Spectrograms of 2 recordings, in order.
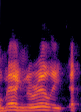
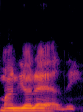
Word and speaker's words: Magnarelli: Sorry, name of Joe Magnarelli.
